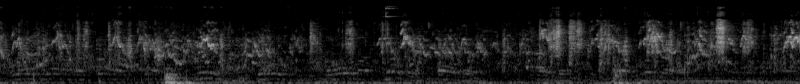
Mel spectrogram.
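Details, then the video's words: On a Saturday morning, pet parakeets keep up soft, scratchy warbling, then a run of sharper squawks near the end. Dull thuds are heard early on. "Parakeets Saturday morning"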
